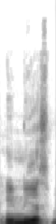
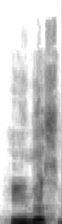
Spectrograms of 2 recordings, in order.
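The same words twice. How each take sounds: First: Heinous as "hee-ni-us", with a middle "i"; three-syllable pronunciation. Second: Heinous as "hee-nus", no middle vowel; two-syllable pronunciation. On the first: (heinous को "हीनियस" बोलें) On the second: (heinous को "हीनस" बोलें) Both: Shown as a demonstration. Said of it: "heinous भी पढ़ते हैं".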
